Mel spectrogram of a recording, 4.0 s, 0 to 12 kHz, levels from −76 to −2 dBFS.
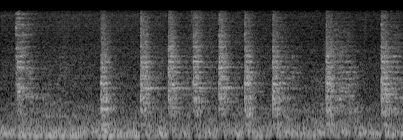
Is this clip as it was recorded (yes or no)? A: no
